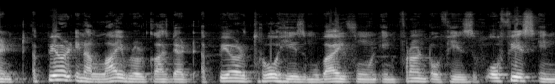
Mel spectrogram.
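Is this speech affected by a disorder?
No.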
